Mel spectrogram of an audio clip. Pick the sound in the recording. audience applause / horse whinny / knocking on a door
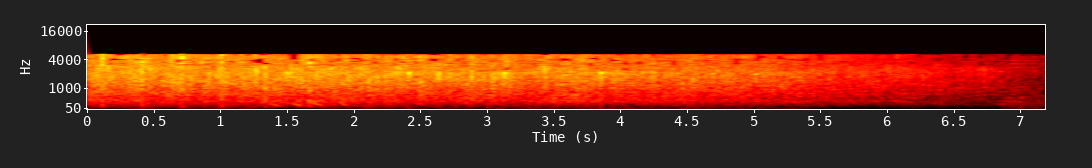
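audience applause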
